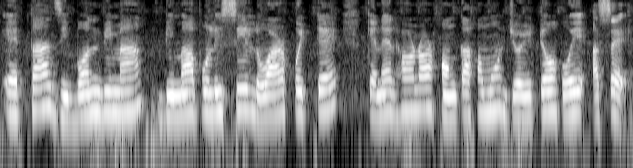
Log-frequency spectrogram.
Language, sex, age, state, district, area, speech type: Assamese, female, 60+, Assam, Jorhat, urban, read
